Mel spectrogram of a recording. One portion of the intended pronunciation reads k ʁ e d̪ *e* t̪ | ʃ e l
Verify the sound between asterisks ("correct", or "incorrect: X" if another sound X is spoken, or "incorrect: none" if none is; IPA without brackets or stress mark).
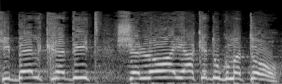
incorrect: i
